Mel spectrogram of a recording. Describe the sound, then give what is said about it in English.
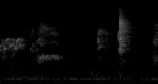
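A bird chirps and warbles in a quick run of high, bright notes, with a sharper chirp near the end; it sounds soft, with no one talking. “I'm not going to do math right now, because then there's going to be a whole lot of silence and you're just going to hear the bird babbling for about like 5 minutes.”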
